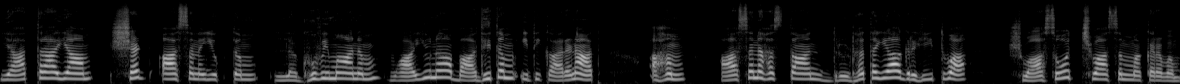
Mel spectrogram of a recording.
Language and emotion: Sanskrit, fearful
